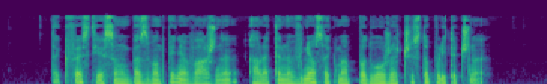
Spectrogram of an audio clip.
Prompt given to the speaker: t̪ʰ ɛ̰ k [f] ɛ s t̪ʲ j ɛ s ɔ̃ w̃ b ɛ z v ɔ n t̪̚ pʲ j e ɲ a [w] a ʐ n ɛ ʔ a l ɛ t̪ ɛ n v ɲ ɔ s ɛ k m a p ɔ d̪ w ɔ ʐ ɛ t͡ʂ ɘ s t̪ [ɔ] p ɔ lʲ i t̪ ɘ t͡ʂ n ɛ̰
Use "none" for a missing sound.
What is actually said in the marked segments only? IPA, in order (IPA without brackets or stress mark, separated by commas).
f, v, ɔ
